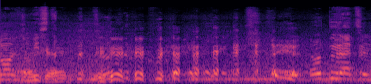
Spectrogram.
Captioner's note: laughing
